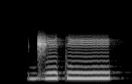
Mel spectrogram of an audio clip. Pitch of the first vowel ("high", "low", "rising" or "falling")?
high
